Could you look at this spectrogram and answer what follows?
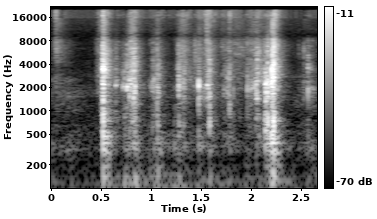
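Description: Tarot cards being shuffled and a card drawn during a Gemini monthly reading, a run of soft papery riffles and flicks, close and fairly quiet, with no talking.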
